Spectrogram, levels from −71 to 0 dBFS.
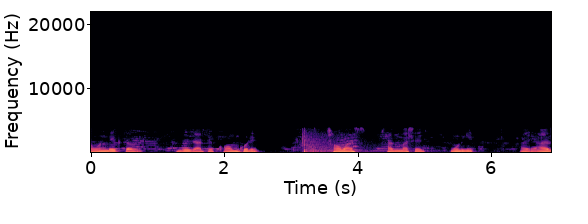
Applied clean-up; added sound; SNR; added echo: none; Gunshot, gunfire; 14 dB; none.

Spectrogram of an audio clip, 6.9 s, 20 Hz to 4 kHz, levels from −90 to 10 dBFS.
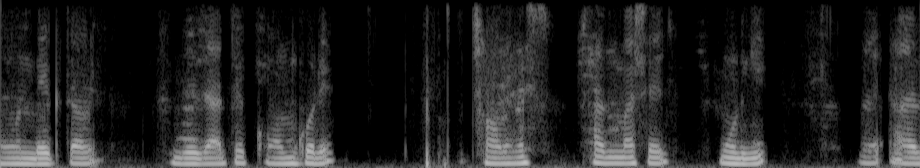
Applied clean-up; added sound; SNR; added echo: neural diffusion model UNIVERSE++.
